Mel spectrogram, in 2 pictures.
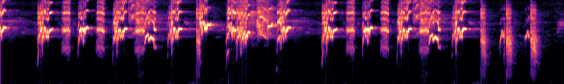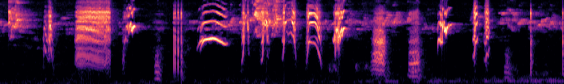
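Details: Lively black-winged myna song played to train other mynas: repeated bursts of harsh chattering squawks in quick rhythmic phrases, followed by looser rasping notes and a few clear descending whistles.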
